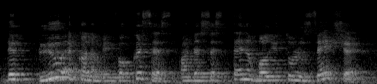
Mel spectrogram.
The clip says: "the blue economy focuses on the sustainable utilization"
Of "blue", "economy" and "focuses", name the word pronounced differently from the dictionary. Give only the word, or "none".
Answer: focuses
